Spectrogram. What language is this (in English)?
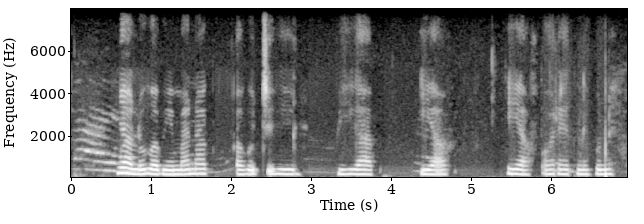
Kalenjin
